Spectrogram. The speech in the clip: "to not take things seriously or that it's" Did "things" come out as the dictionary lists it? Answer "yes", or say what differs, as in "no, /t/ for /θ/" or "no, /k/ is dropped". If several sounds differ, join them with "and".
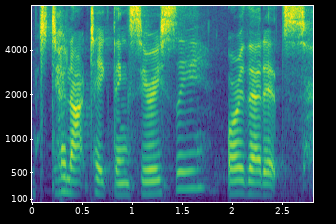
yes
